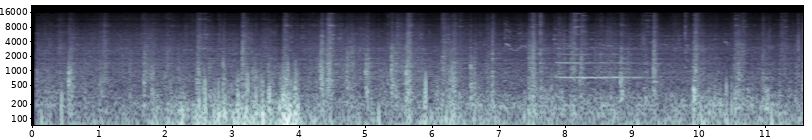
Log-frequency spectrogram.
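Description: Pakistan Railways passenger carriages running along the track, heard from an open carriage door: a steady rumble with irregular clacks and knocks of the wheels over the rails, the loudest at about four seconds. A brief steady tone sounds a little after eight seconds.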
